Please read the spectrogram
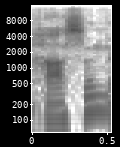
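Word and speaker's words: Hasan Minhaj: Is it pronounced Hassan? – Hassan. – I was going to say, isn't it? – It's Hassan. It's Hassan, but with two S's. – No, he got called Hassan forever, and then... He went on Ellen and was like, that's not my name. You've all been saying it wrong.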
